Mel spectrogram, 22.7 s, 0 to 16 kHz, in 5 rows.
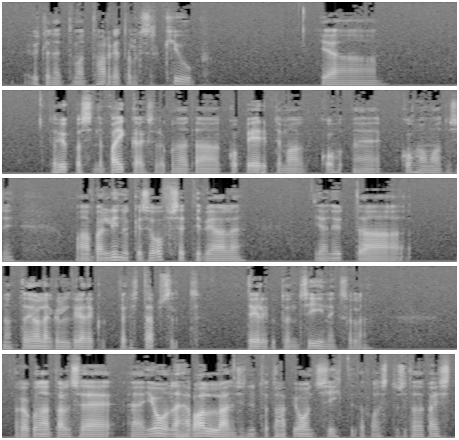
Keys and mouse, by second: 2.5-8.1 middle drag, 11.8-15.6 middle drag.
